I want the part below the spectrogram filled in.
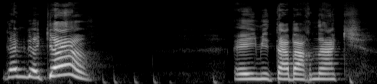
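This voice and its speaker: A Québécois woman with a very high, piercing voice rants on a livestream. She shouts and swears constantly and sounds tearful and upset. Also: expressive, drawn-out words. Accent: Québécois French. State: upset, crying at times. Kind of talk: angry livestream rant.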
